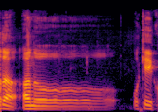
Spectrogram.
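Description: A man's voice: a few spoken syllables, then one vowel drawn out at a steady pitch for over a second, like a long hesitation sound, before a short pause.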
